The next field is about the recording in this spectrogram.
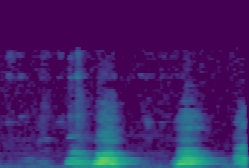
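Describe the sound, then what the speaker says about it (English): Dogs bark outdoors at passing deer or people, a few separate yaps spaced across a couple of seconds, moderately close and clear with no speech over them. "the dogs are barking at any deer or person that walks by"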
